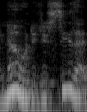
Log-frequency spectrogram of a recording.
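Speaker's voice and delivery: "I know" said with an agreeing intonation. Language lesson on the meanings of I know, said in agreeing intonation. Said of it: "in an agreeing intonation".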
